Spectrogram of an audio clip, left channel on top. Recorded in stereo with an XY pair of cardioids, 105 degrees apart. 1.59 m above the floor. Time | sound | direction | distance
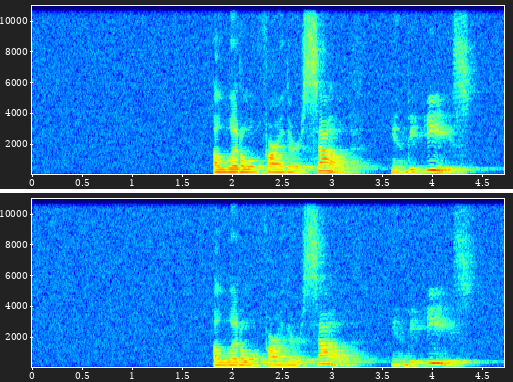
1.8 | a woman speaking | 25° left | 1.3 m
